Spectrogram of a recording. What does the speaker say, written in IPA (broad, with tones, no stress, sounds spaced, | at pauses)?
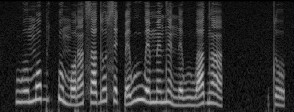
w o˧ m ɔ˦ b i˦ k͡p o˦˨ m ɔ˨ ɾ ã˨˦ s a˧ d o˦ s ɛ˦˨ k͡p ɛ˨˦ w u˦ w ɛ˧ m ɛ̃˦ d ɛ̃˦˨ n ɛ˨ w u˨ w a˨˦ d ã˦˨ | t o˨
